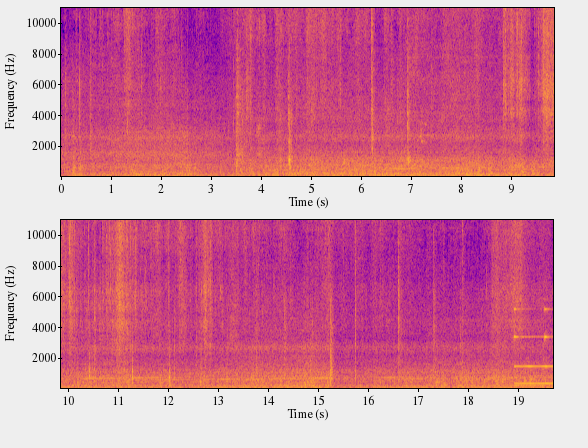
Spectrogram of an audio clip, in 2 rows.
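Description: Cabin sound of an N700 series Shinkansen pulling out of a station: a steady low hum and running rumble, with the traction motors' inverter whine rising slowly in pitch as the train gathers speed. A melodic chime starts just before the end.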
